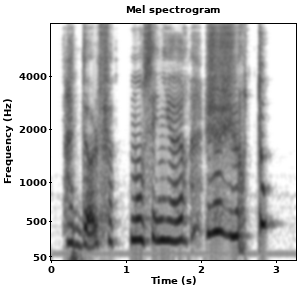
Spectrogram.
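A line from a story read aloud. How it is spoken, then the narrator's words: Exclaimed eagerly. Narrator (French): s'écria-t-elle avec vivacité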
